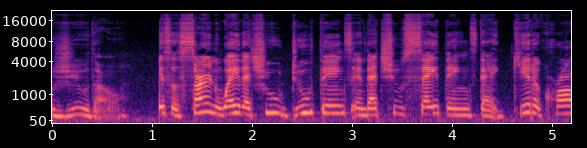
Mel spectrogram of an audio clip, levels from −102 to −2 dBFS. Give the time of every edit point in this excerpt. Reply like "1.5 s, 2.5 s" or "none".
1.1 s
